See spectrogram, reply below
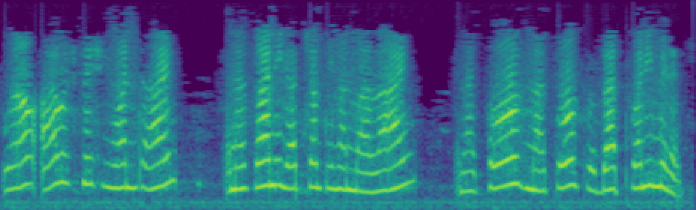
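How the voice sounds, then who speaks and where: Man voicing a tiny high-pitched mischievous little girl. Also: a little fast. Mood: sly, deadpan. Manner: childlike, innocent, cheeky deadpan comebacks. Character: mischievous, literal-minded imaginary little girl. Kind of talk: 1940s radio comedy double act. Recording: tinny, hissy 1940s radio broadcast.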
